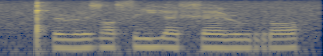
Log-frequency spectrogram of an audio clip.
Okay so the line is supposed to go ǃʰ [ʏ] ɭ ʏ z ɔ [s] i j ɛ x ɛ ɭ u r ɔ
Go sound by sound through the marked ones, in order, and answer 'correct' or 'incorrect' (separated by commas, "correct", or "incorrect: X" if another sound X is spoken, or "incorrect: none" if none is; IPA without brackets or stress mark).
correct, correct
